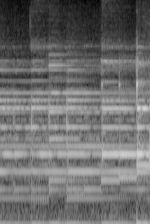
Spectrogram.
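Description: A T-Mobile phone ringtone plays a bright electronic melody of sustained, buzzy notes that change in a steady rhythm, fairly loud with no voices.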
